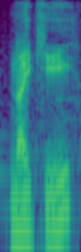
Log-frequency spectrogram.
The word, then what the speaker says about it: Nike: is she by the way this is actually pronounced like Nike like the Brand This goes back this goes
